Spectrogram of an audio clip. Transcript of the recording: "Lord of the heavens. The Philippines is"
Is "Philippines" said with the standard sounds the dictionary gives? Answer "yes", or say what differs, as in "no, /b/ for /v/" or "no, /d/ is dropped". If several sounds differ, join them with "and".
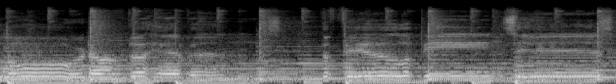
yes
